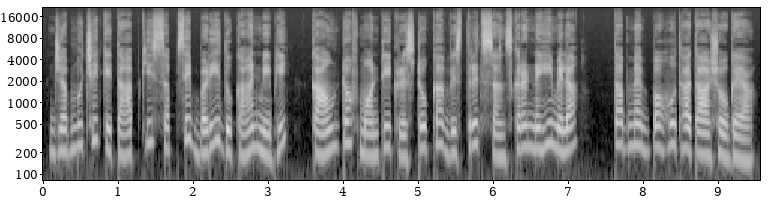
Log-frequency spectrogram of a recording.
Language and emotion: Hindi, sad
